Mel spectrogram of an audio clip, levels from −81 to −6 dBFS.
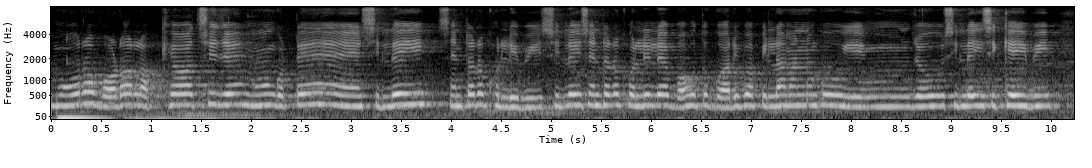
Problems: continuous background conversations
